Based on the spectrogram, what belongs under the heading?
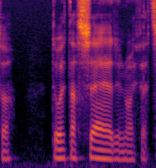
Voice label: "seer", Welsh

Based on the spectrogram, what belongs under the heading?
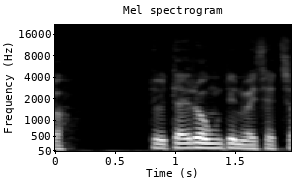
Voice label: "rownd", Welsh

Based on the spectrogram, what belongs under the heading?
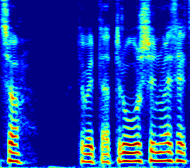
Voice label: "drws", Welsh

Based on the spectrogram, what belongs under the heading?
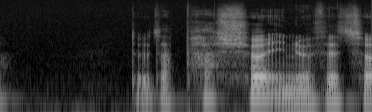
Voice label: "pasio", Welsh

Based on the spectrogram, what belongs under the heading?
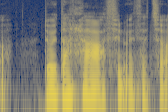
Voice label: "rhaff", Welsh

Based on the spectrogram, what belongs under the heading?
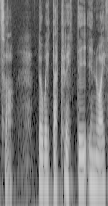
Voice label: "credu", Welsh

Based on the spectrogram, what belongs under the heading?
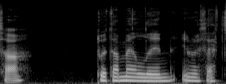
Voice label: "melyn", Welsh

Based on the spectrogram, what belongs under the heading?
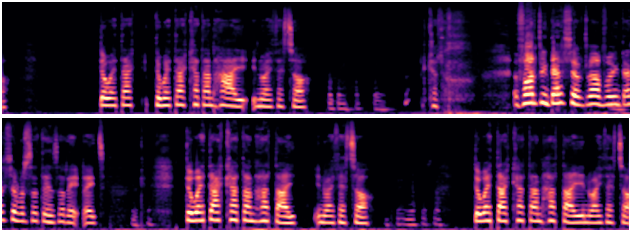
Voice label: "cadarnhadau", Welsh

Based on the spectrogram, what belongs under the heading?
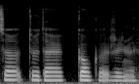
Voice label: "gogr", Welsh

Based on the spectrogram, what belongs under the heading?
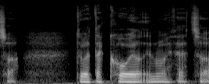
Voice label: "coel", welsh

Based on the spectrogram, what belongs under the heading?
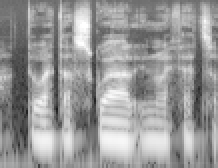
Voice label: "sgwaar", Welsh

